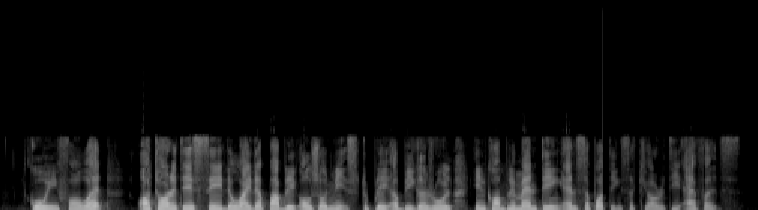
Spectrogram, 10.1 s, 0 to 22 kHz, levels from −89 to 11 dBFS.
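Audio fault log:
8.02–10.11 s, sudden gain jump. At 8.02 s the speech drops by about 12 dB in a single step and stays down to the end. There is no fade. The background noise falls by the same amount at the same instant, so the whole signal was scaled, not just the voice. This points to a digital gain setting applied between one sample and the next without a ramp, likely from a level change or bit shift in the processing chain.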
